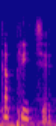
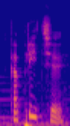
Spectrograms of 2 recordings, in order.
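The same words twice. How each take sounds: First: The name is pronounced with English sounds. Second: The name is pronounced with Italian sounds. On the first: "Maybe I shouldn't say it like that because you're not going to understand it" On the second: "This is an Italian name"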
